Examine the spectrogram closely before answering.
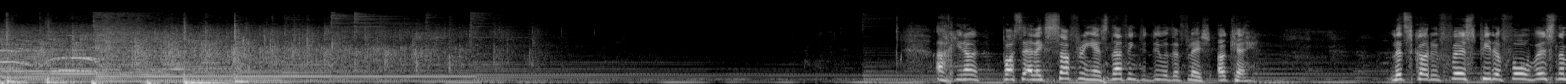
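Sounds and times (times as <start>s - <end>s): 
audience clapping: 0.0s - 5.8s
speech: 9.4s - 12.7s, 13.9s - 15.6s.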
